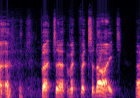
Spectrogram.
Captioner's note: audience chuckles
